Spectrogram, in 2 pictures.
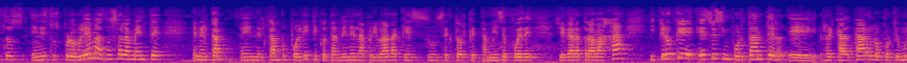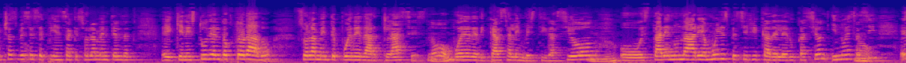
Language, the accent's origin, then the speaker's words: Spanish; Mexico; estamos en una situación como mexicanos, pues un tanto crítica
